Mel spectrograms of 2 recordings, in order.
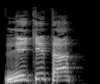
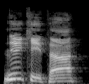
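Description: First: Very high, falling summons; loud call. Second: Raised pitch, rising at the end; unhurried summons. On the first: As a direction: call «Никита» out high, as across a crowd. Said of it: "громко позвал Становой". (громкий высокий зов) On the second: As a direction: summon «Никита» deliberately, lifting the ending. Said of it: "не торопясь, сказал Становой". (неторопливый оклик с подъёмом в конце) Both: A narrator's reading.

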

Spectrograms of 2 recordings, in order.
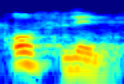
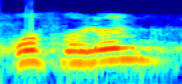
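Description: First: قفل as quf-lin; two-syllable قفل: QUF-lin; lightened, silent fa. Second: قفل as qu-fu-lun, drawn out slowly; three-syllable قفل: qu-FU-lun; full double damma. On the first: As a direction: say قفل with no vowel on the fa. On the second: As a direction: say قفل slowly with u on both qaf and fa. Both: Shown as a demonstration. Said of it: "يخفف على".

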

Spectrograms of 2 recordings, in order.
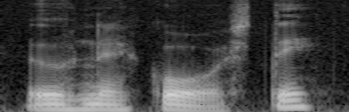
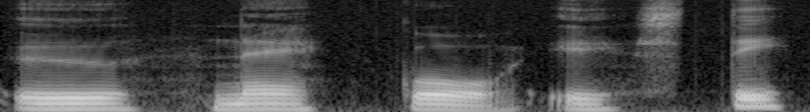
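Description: First: U ne ko isti run together at speaking speed; U ne ko isti, natural flow with a rise at the end; Cherokee word at normal pace. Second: U ne ko isti drawn out slowly; U ne ko isti, slow and deliberate; slow Cherokee word. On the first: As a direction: say U ne ko isti smoothly as one word. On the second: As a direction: say U ne ko isti at half speed, every sound stretched. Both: Shown as a demonstration. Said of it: "it's pronounced like this".

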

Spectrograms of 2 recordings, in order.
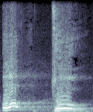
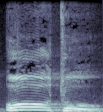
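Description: First: أؤتوا broken by a glottal stop after short u; original still hamza. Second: أوتوا with a long opening oo, no inner stop; substituted long vowel. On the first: Teacher shows the origin, أؤتوا with a loud caught hamza. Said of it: "معايا همزة مضمومة بعدها همزة ساكنة". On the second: Teacher gives the word as read, أوتوا with long oo. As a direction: glide through a long oo in أوتوا. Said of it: "أصلها". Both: Shown as a demonstration.

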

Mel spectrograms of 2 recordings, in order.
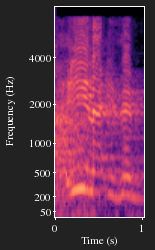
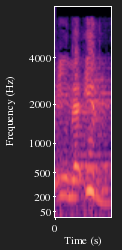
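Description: First: "حينئذ" said as "حينئذٍ", ending "-izin"; with kasra nunation. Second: "حينئذ" said as "حينئذْ", ending on a still dhal with no -in; without nunation. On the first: Teacher explains to students why "حينئذ" ends in -izin. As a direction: give "حينئذ" a kasra on the dhal plus a clear -in. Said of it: "حركت الزال وأصبحت إيه؟ مكسورة،". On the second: Teacher shows students "حينئذ" without tanween, ending on still dhal. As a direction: drop the nunation, close "حينئذ" on a bare dh. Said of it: "لو أنا حذفت التنوين، فكيت التنوين، هقول إيه؟". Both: Shown as a demonstration.

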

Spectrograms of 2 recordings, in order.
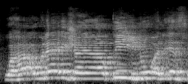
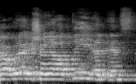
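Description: First: "شياطين" ending in a sounded -nu; nun kept. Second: "شياطين" cut to shayaatii; "شياطين" as shayaatii, the n left off; nun dropped. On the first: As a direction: say "شياطين" as shayaatiinu before "الإنس". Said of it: "لا تحذف نون حين". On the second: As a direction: say "شياطين" without its final nun before "الإنس". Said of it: "ولا يجوز تقول". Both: Shown as a demonstration.

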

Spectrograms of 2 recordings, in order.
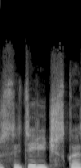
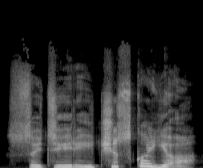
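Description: First: Said in the usual way. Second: Slow, stretched «Сатирическая» in doubt; incredulous drawl on «Сатирическая»; drawn-out query. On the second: A narrator's reading. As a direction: draw out «Сатирическая» syllable by syllable, questioning. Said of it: "протянул Семён Иванович".

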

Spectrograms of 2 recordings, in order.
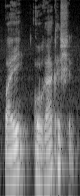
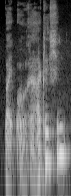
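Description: First: Said in the usual way. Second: High, astonished question rising sharply at the end; surprised call. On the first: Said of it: "sagt Kokosnuss". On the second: A narrator's reading. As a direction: call it out in disbelief. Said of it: "rufen die Drachen".

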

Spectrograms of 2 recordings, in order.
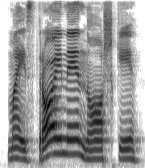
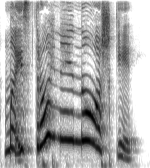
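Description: First: Low, slow, drawn-out echo; crow echoing the cow. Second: High, drawn-out proud exclamation; cow delighted with herself. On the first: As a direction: repeat it slowly in a deep voice. Crow echoes the cow's words. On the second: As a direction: stretch the words out high, self-admiring. Cow sings her own praise. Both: A narrator's reading.

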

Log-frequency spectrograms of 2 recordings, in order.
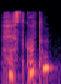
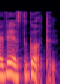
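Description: First: A soft gasped question; surprised gasp. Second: Said in the usual way. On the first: Acted. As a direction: gasp the name in quiet surprise. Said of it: "ахнула Инга".

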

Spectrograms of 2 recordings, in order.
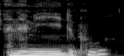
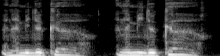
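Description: First: Slow, mocking question; drawn-out sarcastic jab. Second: Louder, higher, eager repetition; eager insistence. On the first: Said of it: "d'un ton sarcastique". (le capitaine raille Chavigny, ton moqueur et lent) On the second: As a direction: insist warmly, pressing the point. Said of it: "répéta vivement Chavigny". (Chavigny répond au capitaine, insistance vive et plus forte) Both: A narrator's reading.

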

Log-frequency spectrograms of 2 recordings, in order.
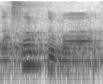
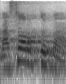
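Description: First: NASORTU MA very soft, trailing gently; hushed, tender "Nasortu ma"; address to the other pair. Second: NASORTU MA raised and firm, falling at the end; high, full-voiced "Nasortu ma"; address to men. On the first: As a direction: say "Nasortu ma" softly, as if sweet-talking two women. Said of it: "mereka berdua". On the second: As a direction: call "Nasortu ma" out to two male friends. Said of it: "Kalau ke Bang Afif sama Iqbal mah". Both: Shown as a demonstration.

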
